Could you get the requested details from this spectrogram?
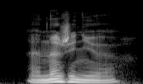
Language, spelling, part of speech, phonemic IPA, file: French, ingénieur, noun, /ɛ̃.ʒe.njœʁ/, Fr-ingénieur.ogg
- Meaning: 1. engineer (person qualified or professionally engaged in engineering) 2. conductor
